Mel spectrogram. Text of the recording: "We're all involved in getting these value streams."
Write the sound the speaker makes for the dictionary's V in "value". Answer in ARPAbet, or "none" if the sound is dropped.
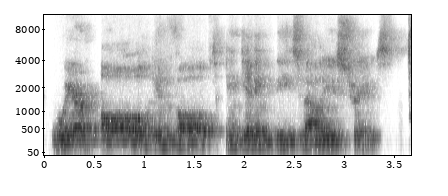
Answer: V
